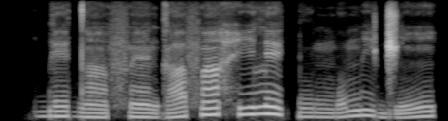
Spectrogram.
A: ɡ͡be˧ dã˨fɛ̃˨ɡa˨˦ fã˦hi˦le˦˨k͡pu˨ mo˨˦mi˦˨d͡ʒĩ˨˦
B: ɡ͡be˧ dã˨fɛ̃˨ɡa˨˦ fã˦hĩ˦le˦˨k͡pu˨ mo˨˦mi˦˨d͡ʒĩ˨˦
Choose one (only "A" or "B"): A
